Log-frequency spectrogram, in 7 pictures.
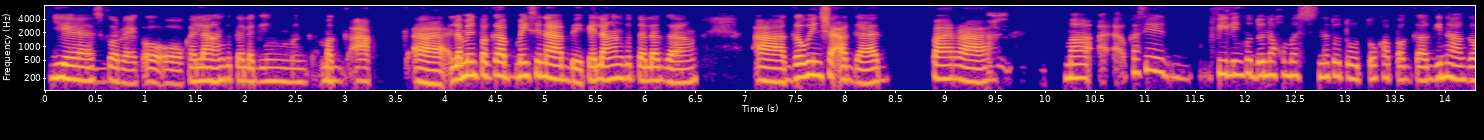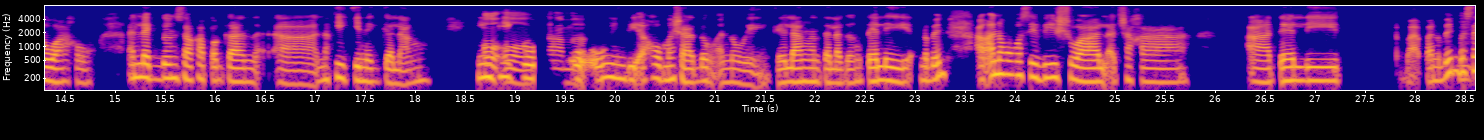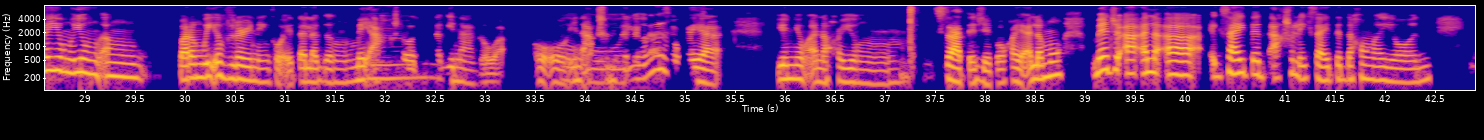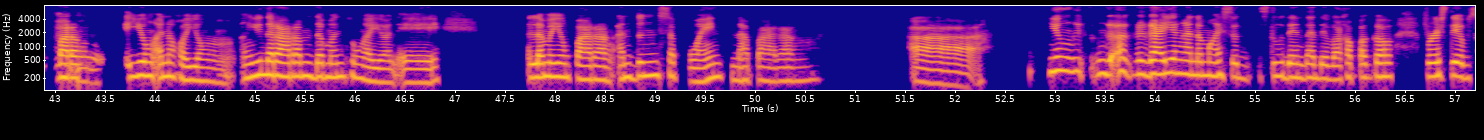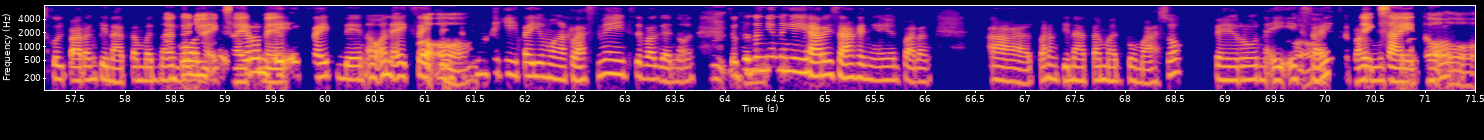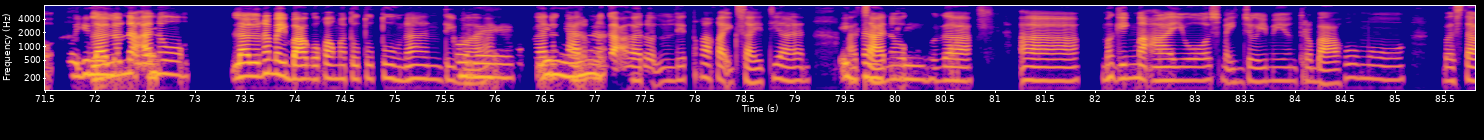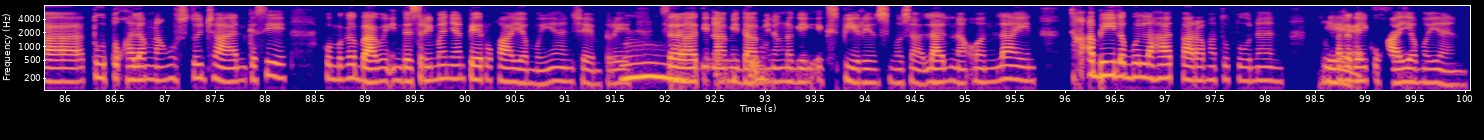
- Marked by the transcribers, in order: unintelligible speech; in English: "way of learning"; tsk; in English: "strategy"; in English: "first day of school"; background speech; sniff
- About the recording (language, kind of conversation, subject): Filipino, advice, Paano ko maipagpapatuloy ang pag-unlad ko pagkatapos ng isang pagsubok?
